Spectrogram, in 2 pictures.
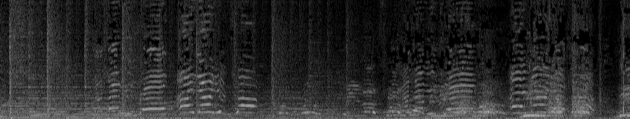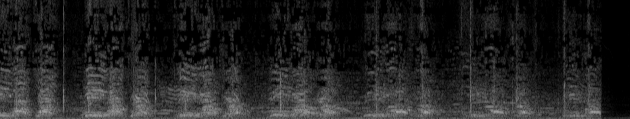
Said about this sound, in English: Harlem shouting, "We love you, Trump," less than a week ago.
